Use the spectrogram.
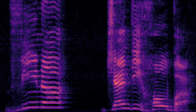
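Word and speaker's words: Virna Jandiroba: keep it on our next fight mackenzie dern vena gendihoba to pronounce it properly marcus edwards saying love you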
